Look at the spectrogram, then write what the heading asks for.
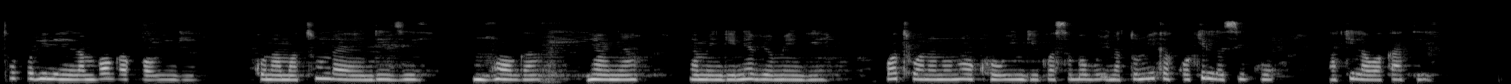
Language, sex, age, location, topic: Swahili, female, 36-49, Wajir, agriculture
